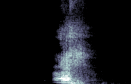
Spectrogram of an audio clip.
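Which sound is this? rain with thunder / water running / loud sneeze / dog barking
loud sneeze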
